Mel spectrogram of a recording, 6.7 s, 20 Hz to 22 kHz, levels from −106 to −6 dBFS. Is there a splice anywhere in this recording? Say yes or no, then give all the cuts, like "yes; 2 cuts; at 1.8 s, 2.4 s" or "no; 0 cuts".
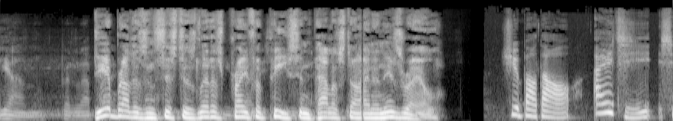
no; 0 cuts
